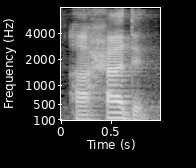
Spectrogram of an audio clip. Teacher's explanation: دال پہ کلکلا یا ایکو ساؤنڈ پروڈیوس کریں گے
